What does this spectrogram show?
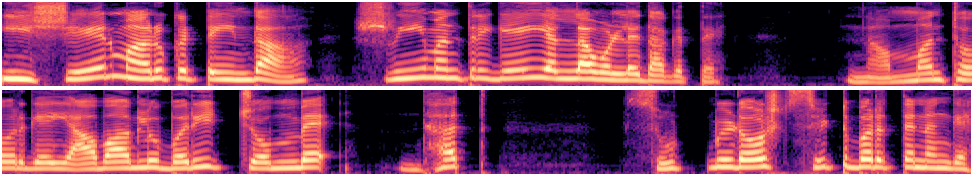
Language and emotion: Kannada, angry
